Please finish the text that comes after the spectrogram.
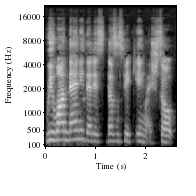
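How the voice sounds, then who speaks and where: A middle-aged woman from Turkey, speaking English with a Turkish accent, telling animated stories in casual podcast chat with slightly broken English. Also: mid-range voice, normal speed. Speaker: podcast host.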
